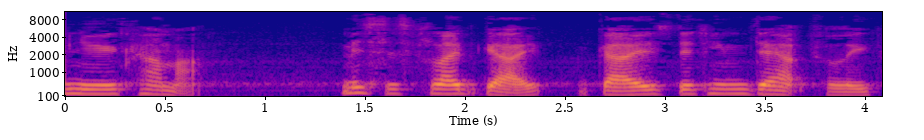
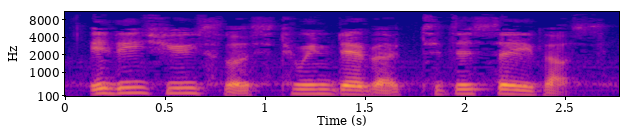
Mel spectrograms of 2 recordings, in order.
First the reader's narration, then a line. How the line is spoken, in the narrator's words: said Mrs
